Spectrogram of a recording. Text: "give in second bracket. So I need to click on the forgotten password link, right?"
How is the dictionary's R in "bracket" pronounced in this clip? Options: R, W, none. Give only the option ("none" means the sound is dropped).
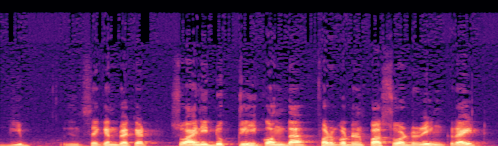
none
